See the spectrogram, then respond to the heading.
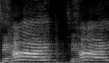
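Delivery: high pet-talk voice.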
